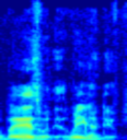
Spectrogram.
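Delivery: normal talking voice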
